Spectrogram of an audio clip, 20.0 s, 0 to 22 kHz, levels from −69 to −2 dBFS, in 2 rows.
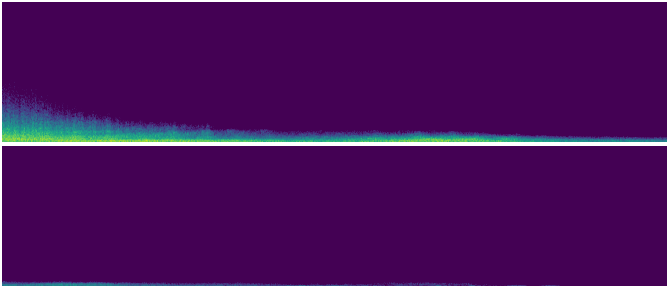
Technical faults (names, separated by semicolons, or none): doubled audio track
